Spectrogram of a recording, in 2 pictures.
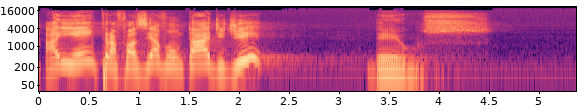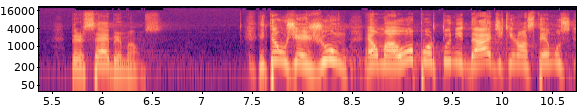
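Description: A man's voice: very high-pitched, big-room sound. A male pastor preaching a sermon, calling questions out to the congregation.

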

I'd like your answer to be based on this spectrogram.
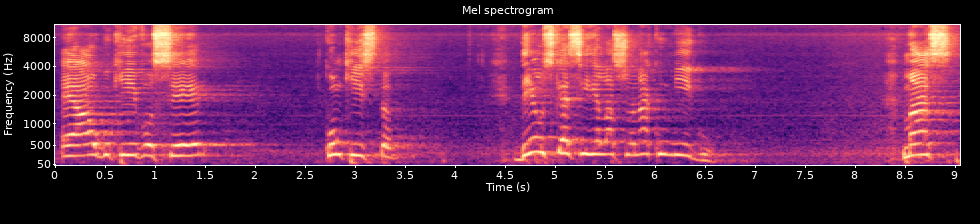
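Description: High-voiced Brazilian preacher in echoey hall. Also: male voice. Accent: Brazilian Portuguese. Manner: loud, calls out questions to the congregation. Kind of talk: sermon. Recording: echoey hall, long reverb.

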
